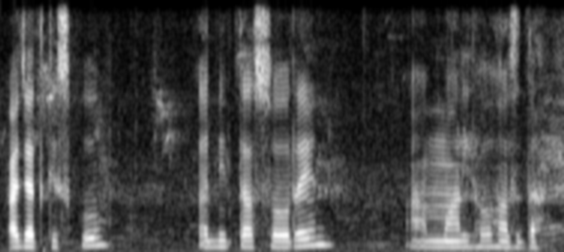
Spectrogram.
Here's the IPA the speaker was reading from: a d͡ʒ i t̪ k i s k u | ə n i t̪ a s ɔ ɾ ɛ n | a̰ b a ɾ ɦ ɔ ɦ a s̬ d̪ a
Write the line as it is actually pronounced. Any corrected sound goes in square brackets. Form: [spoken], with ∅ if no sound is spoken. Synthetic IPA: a d͡ʒ [a] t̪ k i s k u | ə n i t̪ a s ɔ ɾ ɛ n | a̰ [m] a [l] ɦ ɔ ɦ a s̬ d̪ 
